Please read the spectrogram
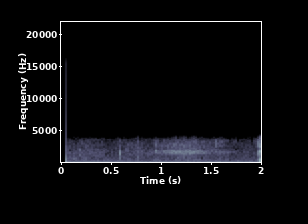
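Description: Steady low background hiss with a faint electrical hum, and no distinct sound events.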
